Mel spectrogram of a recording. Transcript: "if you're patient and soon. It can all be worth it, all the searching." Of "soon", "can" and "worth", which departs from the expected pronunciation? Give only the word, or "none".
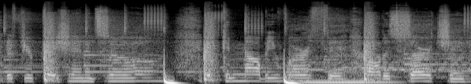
soon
